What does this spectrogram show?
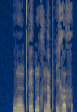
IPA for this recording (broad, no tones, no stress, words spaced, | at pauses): βõkʼe ɓũxnãpʼiɣʌx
